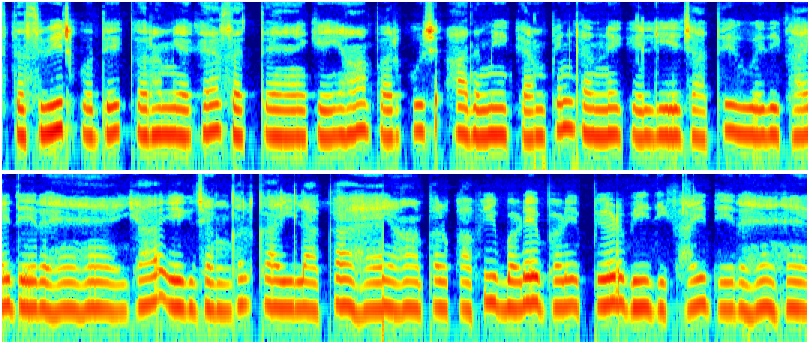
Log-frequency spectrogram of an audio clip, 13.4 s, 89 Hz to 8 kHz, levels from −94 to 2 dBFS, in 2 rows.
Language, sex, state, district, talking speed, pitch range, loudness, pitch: Hindi, female, Bihar, Madhepura, 175 wpm, 220-240 Hz, -17 LUFS, 230 Hz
